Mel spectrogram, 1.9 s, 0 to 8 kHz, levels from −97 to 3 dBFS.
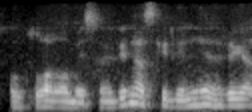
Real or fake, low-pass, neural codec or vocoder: fake; 7.2 kHz; codec, 24 kHz, 0.9 kbps, WavTokenizer, medium speech release version 2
